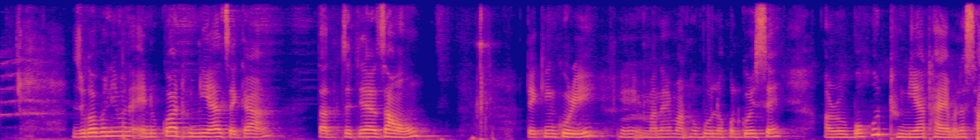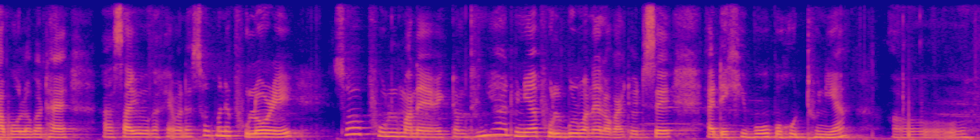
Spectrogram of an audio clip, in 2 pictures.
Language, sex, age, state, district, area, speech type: Assamese, female, 18-30, Assam, Nagaon, rural, spontaneous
